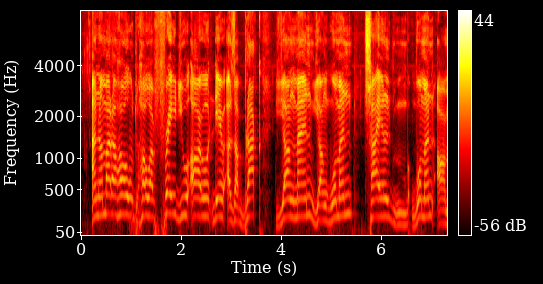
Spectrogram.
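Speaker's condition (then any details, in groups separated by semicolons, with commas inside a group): No condition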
